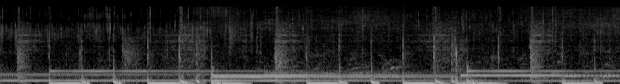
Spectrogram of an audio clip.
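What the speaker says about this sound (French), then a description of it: "Je vais maintenant les placer dans ma poêle" Sliced apples frying in butter in a pan, giving a steady close sizzle with a low rhythmic thumping underneath and a few clinks from stirring, no voices.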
